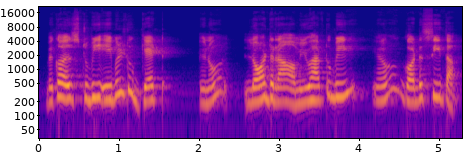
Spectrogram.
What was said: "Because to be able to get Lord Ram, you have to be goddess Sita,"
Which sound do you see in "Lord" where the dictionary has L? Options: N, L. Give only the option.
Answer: N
